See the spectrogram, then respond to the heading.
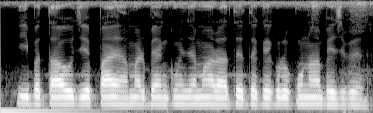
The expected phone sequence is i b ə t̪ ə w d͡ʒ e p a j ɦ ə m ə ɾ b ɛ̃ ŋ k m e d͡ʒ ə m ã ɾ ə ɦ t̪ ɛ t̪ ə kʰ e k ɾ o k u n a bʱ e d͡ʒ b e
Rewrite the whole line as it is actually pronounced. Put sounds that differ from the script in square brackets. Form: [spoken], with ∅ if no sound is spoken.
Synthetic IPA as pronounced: i b ə t̪ [a] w d͡ʒ e p a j ɦ ə m ə ɾ b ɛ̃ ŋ k m e d͡ʒ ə m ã ɾ ə ɦ t̪ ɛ t̪ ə [k] e k ɾ o k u n a bʱ e d͡ʒ b e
